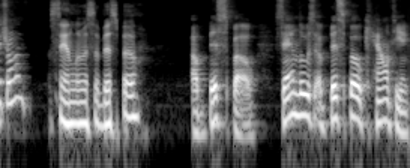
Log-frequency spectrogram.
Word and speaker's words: San Luis Obispo: San Luis Obispo.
